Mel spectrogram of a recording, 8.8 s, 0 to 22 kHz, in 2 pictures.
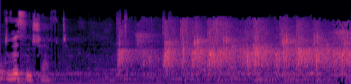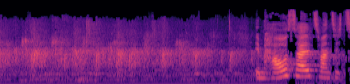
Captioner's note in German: Beifall BÜNDNIS 90/DIE GRÜNEN und CDU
